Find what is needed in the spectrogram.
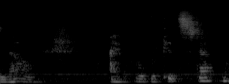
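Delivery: dead-serious deadpan, very quiet and certain. Retelling a fake toy ad where a child answers a parent: imitating deadpan conviction. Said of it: "with the utmost conviction and deadpan and says".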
